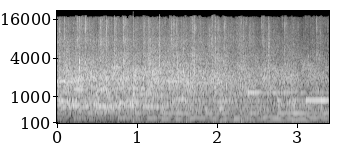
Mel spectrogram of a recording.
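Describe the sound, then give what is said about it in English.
Steady audience applause for the people on the stage fills the whole stretch, a dense, even patter of many hands clapping at a loud, constant level, with faint tonal hum running underneath. “Well, can we just give one more round of applause to our wonderful people here on the stage today?”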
